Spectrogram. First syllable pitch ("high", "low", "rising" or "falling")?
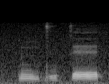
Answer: low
